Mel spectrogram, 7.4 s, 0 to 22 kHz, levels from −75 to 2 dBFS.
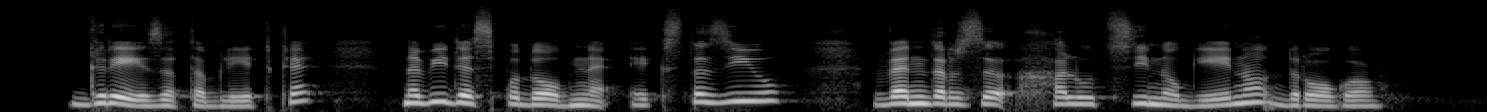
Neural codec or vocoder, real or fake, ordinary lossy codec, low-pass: autoencoder, 48 kHz, 32 numbers a frame, DAC-VAE, trained on Japanese speech; fake; none; 19.8 kHz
